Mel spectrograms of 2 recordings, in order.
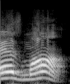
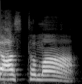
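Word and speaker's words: asthma: अच्छा अब ये ऐसे लिखते हैं, अब ये बोल रहे हैं एज मां, वाह, मतलब सीधा ये दो वर्ड साइलेंट हो गए, दो वर्ड सीधा साइलेंट, एज मां। हमारे जैसे आदमी बोले अस्थमा, ये कहो ना ना ना ना ना ना, ना अस्थमा नहीं, बीच में टीएच लगाओ। अरे बावड़े सीधे लिखो ना ASMA, एजमा, ऐसे लिख दो।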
